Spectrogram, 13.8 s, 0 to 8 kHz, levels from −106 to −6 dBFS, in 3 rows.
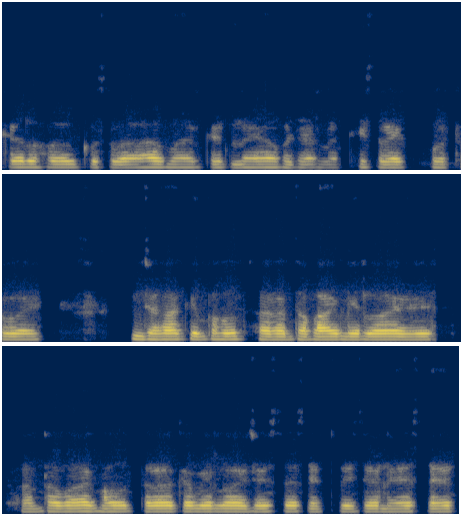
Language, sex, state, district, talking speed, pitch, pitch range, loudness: Magahi, male, Bihar, Lakhisarai, 115 wpm, 140 Hz, 140-145 Hz, -25 LUFS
